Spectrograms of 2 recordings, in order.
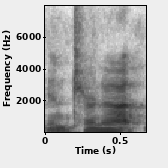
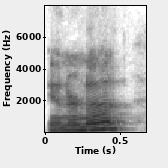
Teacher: I can say the T in this word, internet, with a pronounced real T, released air.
